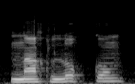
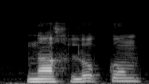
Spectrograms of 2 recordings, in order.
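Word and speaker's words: نخلقكم: Now in this case, we will also skip the first kaf and pronounce only the second kaf.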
